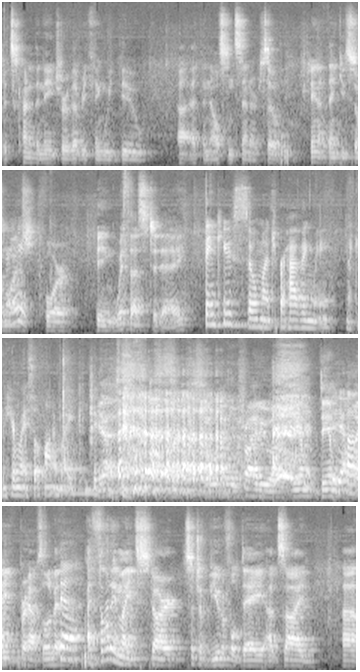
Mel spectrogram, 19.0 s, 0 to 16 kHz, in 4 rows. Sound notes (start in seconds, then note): 10.8 laughter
